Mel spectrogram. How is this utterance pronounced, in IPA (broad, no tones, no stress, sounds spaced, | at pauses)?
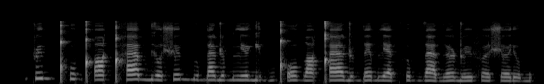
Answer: ʈ y b ǃʰ u ǃʼ ɑ ǃʰ æ b ɡʲ o ʃ y b d̪ ɯ b ɾ æ ɖ ø b lʲ ø ɡʲ ø b ǃʼ o d̪ ɑ ǃ æ ɖ y b ɾ e b lʲ æ t̪ʰ ɯ b d̪ æ d̪ ø ɖ y f ø ʃ ø ɾʲ u b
